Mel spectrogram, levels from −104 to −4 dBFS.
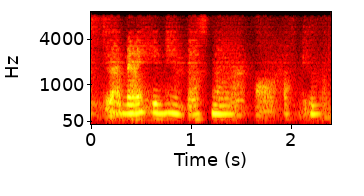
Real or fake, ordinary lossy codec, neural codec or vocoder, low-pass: fake; none; codec, 44.1 kHz, 0.9 kbps, DAC; 7.2 kHz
